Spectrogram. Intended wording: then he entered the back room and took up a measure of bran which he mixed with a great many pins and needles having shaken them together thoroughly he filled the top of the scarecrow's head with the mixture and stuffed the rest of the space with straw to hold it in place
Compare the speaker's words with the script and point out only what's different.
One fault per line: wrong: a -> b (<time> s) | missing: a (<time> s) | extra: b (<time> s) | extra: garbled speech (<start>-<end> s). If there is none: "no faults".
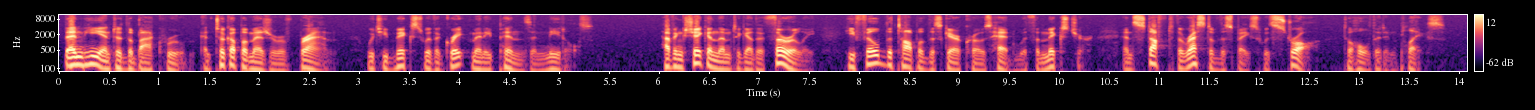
no faults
